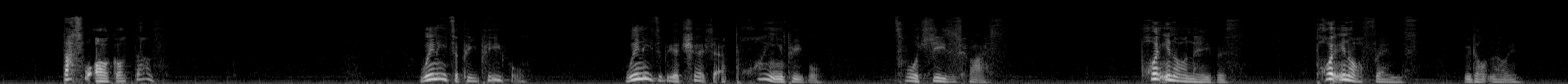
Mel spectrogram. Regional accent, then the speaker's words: Liverpool, North West England, United Kingdom; I'm from a black Pentecostal, or I said Pentecostal background. The church that I grew up in Liverpool and went to in Oxford, was a black Pentecostal background.

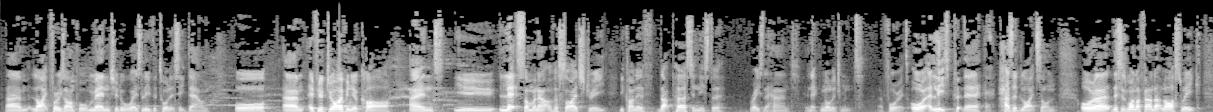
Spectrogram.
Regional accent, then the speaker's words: Chichester, South East England, United Kingdom; I'm from Chichester site, and it's good to be here with you.

